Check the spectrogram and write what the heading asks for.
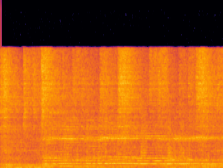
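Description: Live afrobeat band playing, with a woman singing long held notes into a microphone over the band.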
